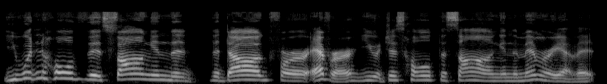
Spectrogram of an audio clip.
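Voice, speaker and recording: A woman's voice: fairly low pitch, a bit bright, no room sound, studio quality. A woman casually explaining lesson material as a tutor, rambling a little with restarts and slipping into example voices.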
